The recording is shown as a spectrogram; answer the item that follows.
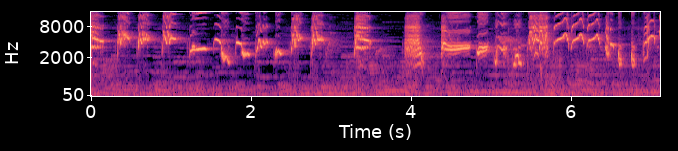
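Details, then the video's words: Provocation song of an Oriental magpie-robin meant to anger a rival bird: varied loud whistles, harsh chips and rapid trills in quick succession, packed with shooting-style bursts and almost no pause. "suara full tembakan...bikin emosi lawan"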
